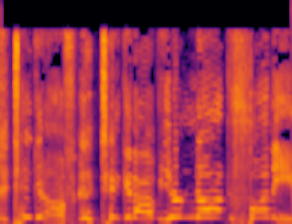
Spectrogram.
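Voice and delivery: put-on very high, upset boy yelling; brother's shout. Brother shouted at his masked sister, high upset yell. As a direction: yell it high, dragging the end. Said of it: "her brother shouted".

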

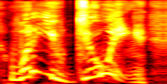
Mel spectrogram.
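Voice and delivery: high-pitched alarmed question; frightened, high exclamation; repeated cry. A narrator's reading. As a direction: demand it in rising panic. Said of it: "she repeated".

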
